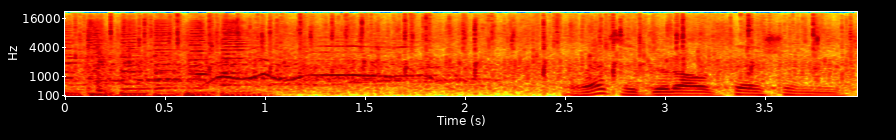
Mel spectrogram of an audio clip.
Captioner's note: cheering, applause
